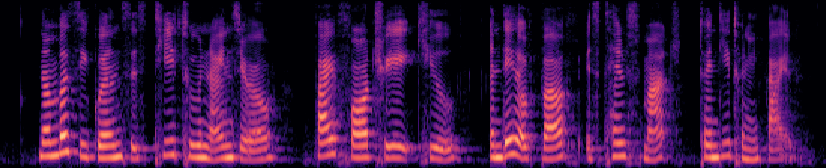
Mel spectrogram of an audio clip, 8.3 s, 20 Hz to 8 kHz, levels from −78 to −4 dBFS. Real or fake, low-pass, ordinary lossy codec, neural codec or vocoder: fake; none; none; codec, 16 kHz, 8 kbps, FreqCodec, larger model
